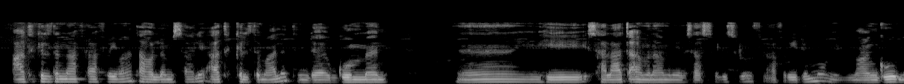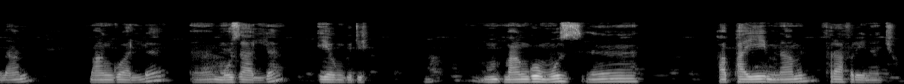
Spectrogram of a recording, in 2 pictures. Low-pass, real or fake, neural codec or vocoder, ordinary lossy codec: 7.2 kHz; real; none; MP3, 48 kbps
